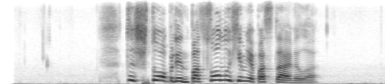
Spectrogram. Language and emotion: Russian, angry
